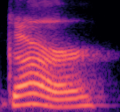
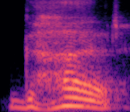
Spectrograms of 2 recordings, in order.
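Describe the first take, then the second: First: The first consonant has no breathy h after it. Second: The first consonant has a breathy h after it. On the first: The speaker calls it wrong. "I'm not saying gar" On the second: The speaker calls it right. "I'm saying ghar. Do you hear me pronouncing that H after the G?"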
